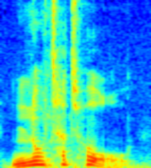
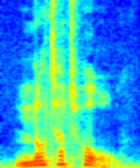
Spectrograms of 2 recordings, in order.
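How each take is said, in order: The two takes are said the same way.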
